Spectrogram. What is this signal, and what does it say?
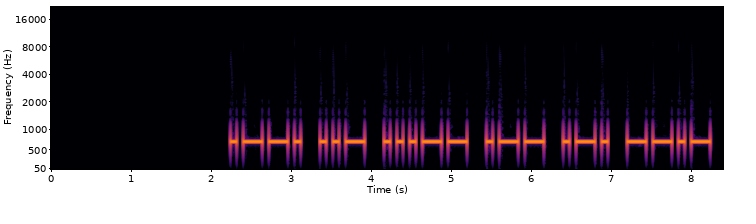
Morse code, heard as a keyed tone, about 15 wpm, 700 Hz. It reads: PU3WRQ
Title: DXCC-100 Call Signs - 6 Characters - Repeated 2x - 15wpm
